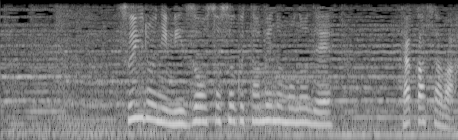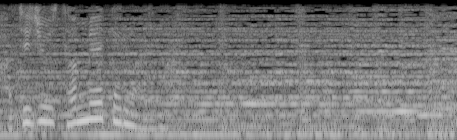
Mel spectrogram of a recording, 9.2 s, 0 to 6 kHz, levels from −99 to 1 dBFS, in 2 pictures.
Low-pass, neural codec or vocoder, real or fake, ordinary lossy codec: 5.4 kHz; none; real; none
